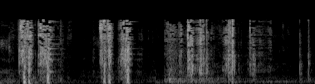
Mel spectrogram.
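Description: Metallic clicks, snaps and scrapes of a Kalashnikov rifle being cleaned and handled at home, in a series of sharp irregular bursts, some in quick pairs, with softer rubbing between them and no talk.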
